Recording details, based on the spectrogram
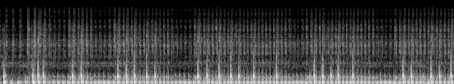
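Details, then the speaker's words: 125 cc dirt bike, fuel confirmed flowing: revving in uneven, clattery bursts, choking and stuttering instead of picking up cleanly, worse when the air is restricted; owner suspects the air filter. The engine stumbles under throttle. "Elle ratatouille, c'est un truc de dingue. Je sais pas quoi faire."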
